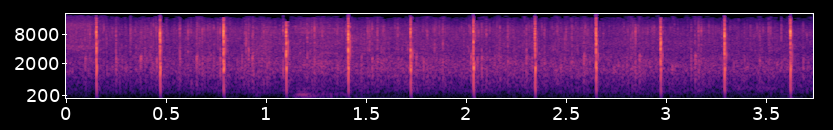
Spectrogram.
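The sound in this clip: Audience applause for first-time guests at a church service. Sharp, regular claps sound in a steady rhythm about three times a second over a softer bed of crowd clapping.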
